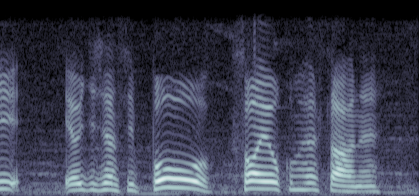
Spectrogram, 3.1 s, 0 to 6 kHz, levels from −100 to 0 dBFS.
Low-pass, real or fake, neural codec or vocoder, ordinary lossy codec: 5.4 kHz; real; none; none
